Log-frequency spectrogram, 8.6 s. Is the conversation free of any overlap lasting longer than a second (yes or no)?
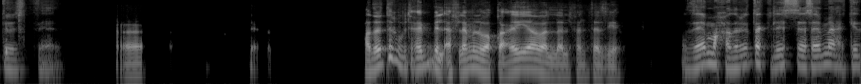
yes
